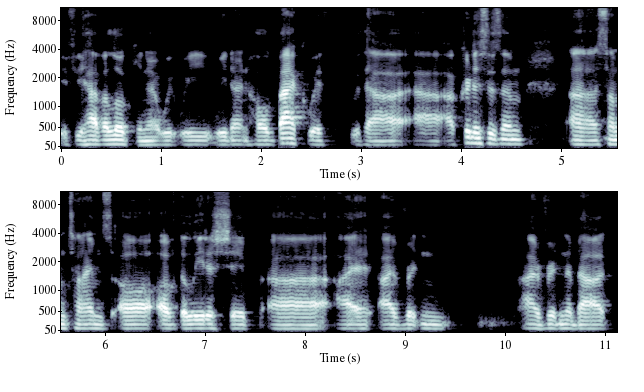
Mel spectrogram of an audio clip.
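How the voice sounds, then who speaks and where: A young man with an Australian accent talks in a deep, even voice that barely rises or falls. He answers at length, stopping and restarting often and filling gaps with "uh". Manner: halting, many fillers and restarts. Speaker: journalist guest. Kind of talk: interview answers.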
